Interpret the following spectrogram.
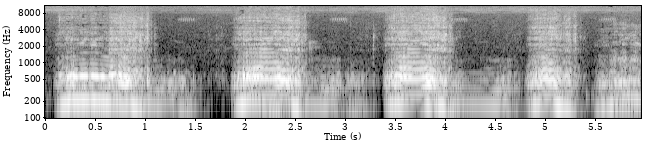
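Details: Male lions of the Skorro coalition in the Timbavati, South Africa, roaring to advertise territory: deep, moaning full roars in four long, loud bursts about a second each, separated by short pauses, seen on safari.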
